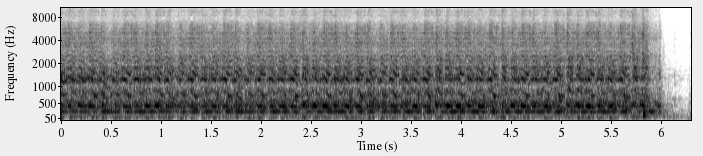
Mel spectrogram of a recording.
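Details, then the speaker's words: 1964 Ford Ranchero, first start since 1986 after cleaning badly corroded points: fast idle with slightly lumpy beat about three pulses a second, a mild gallop and puffing heard through the valve cover; owner suspects a stuck valve. "If I'm not mistaken, I'm hearing a little little gallop in there. I think we have a stuck valve."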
